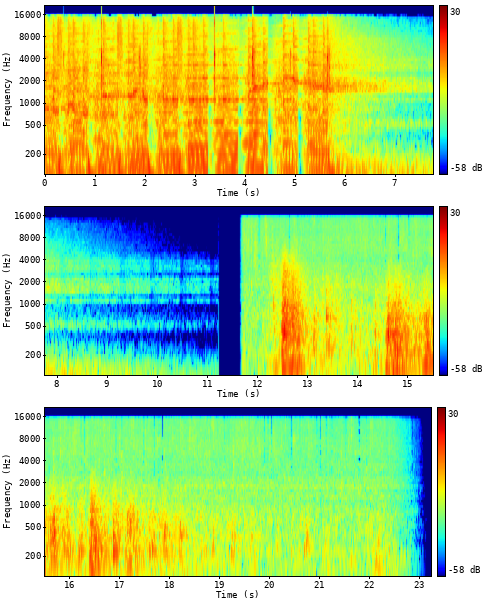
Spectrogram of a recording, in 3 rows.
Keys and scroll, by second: 0.6 space, 7.4 ctrl+0.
